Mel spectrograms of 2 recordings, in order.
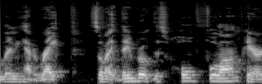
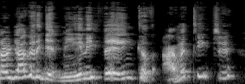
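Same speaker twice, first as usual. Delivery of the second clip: high put-on sweet voice; playfully angle for a gift; high, hammed-up cute pleading; joking wheedle; 13 semitones higher than usual. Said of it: "I was joking".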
